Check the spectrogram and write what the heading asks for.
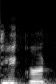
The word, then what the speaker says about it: Likert: scale in for those of you wondering it's pronounced Likert because the proponent proponent of liquids scale is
